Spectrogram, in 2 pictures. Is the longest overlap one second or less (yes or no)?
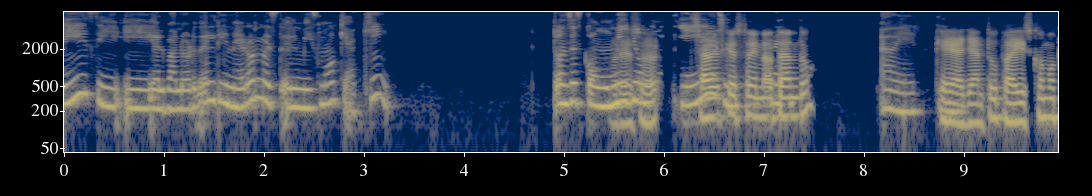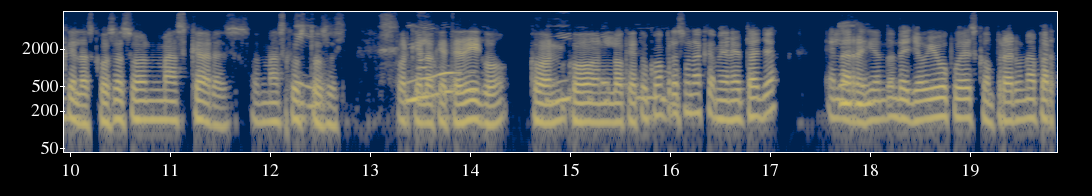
no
